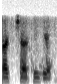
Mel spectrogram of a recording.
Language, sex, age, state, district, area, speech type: Marathi, male, 18-30, Maharashtra, Sindhudurg, rural, conversation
